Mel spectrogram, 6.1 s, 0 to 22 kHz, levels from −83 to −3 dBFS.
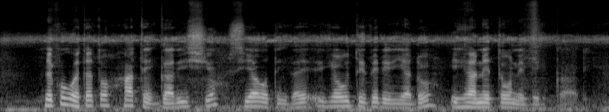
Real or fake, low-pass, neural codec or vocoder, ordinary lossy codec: fake; none; codec, 44.1 kHz, 7.8 kbps, Pupu-Codec; none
